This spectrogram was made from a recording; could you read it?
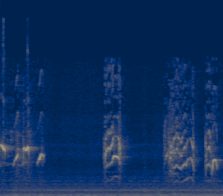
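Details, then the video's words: Kolibri Ninja sunbird used as a training master for cage songbirds: short bursts of shrill, high twittering phrases separated by brief silences, with a faint constant background hum. "Suara Kolibri Ninja KONIN GACOR Untuk Masteran Kicau ! Konin Ijoan Gacor"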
